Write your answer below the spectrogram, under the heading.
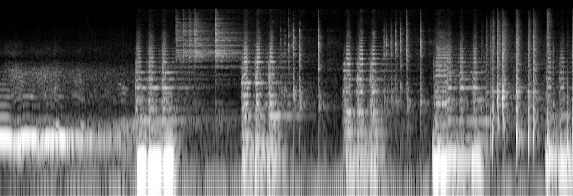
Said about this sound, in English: And we'll hear from the whales themselves. They were actually singing songs. Seriously, songs.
